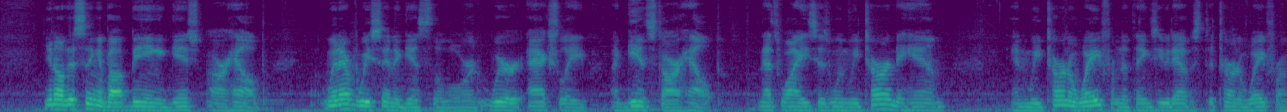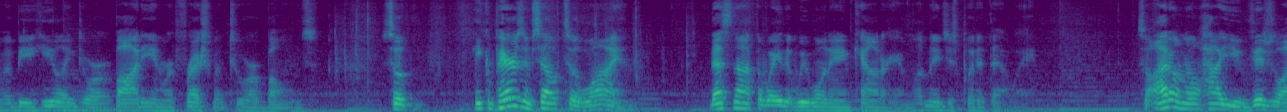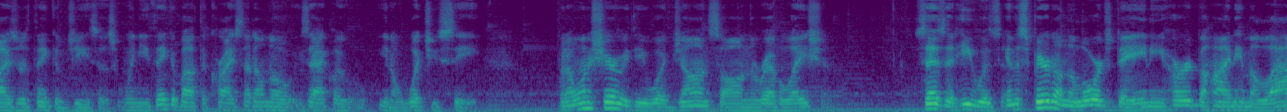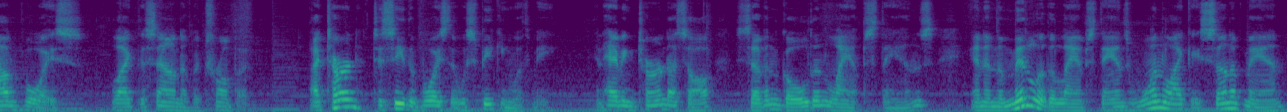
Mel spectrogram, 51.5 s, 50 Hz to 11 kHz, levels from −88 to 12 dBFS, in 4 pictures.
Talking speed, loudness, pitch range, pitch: 205 wpm, -31 LUFS, 100-125 Hz, 110 Hz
